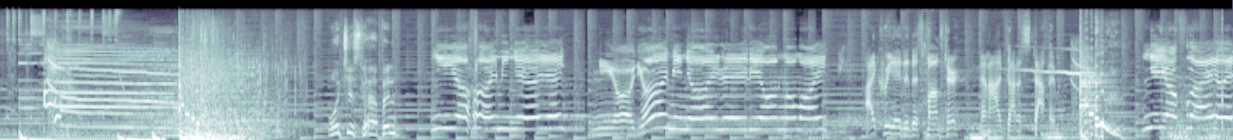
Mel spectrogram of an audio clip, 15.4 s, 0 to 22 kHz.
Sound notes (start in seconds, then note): 0.5 screaming; 5.0 DoodleBob talking gibberish; 13.8 DoodleBob talking gibberish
